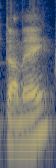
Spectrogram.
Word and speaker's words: dame: D-A-M-E, I don't know. How do you pronounce D-A-M-E in French? Dame? – I made Google Dame.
